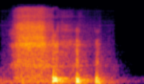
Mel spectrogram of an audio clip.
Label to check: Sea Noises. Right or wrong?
Wrong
